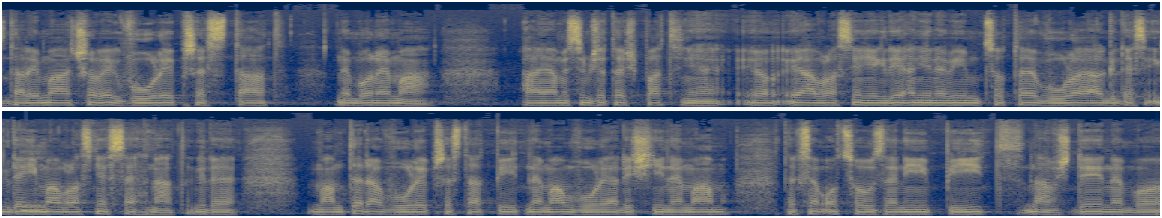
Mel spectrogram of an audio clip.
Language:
Czech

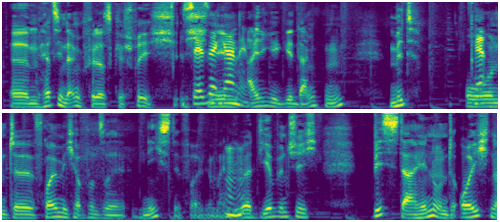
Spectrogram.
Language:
German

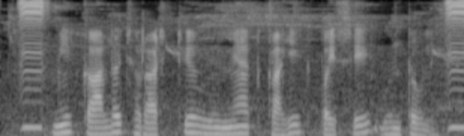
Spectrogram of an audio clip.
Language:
Marathi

